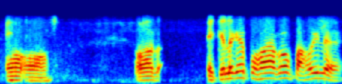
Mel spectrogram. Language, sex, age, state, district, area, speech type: Assamese, male, 30-45, Assam, Nagaon, rural, conversation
